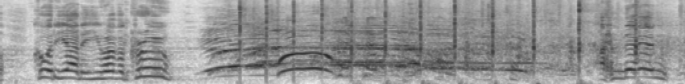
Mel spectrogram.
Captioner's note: applause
